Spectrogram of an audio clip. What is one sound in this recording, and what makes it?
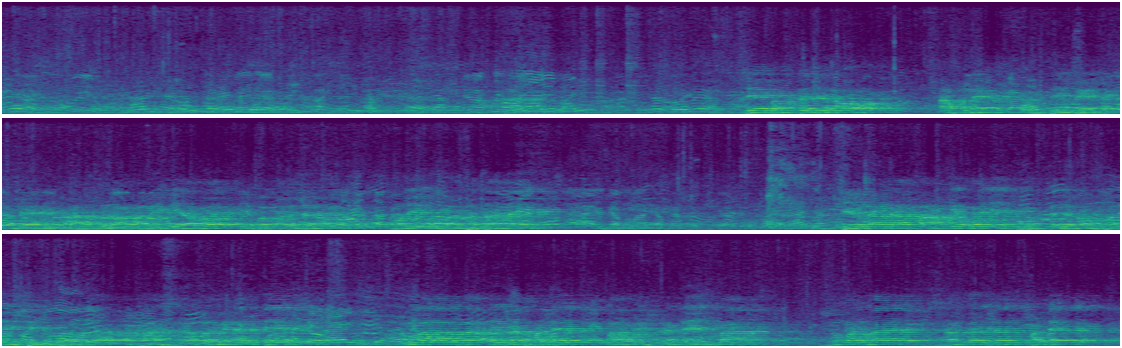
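A crowd murmurs in the background.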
